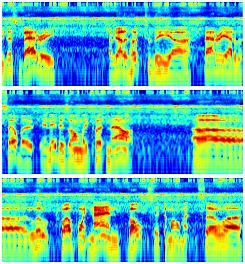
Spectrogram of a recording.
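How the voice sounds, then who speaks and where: A man chatting casually as an amateur radio operator, in a hesitant, rambling way. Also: medium pitch. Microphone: handheld phone camera. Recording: noisy phone recording, insects, air conditioner. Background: insects chirping, air conditioner hum.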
